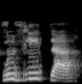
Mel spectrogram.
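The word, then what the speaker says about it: muditā: How do you say that again? Sutta? – Mudita. – Oh, mudita. Mudita. – M-U-D-I-T-A.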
